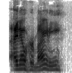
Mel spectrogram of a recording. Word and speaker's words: Hermione: I know Hermione. – And you said her name right.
